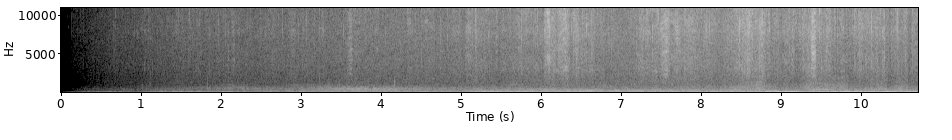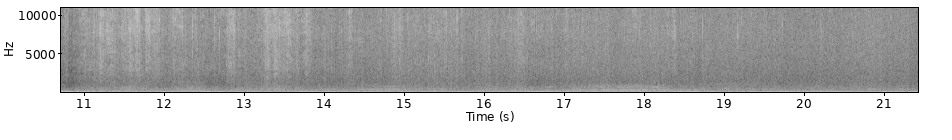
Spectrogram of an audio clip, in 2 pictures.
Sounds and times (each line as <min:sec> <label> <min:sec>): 0:00.2 Wind and dry vegatation 0:21.4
